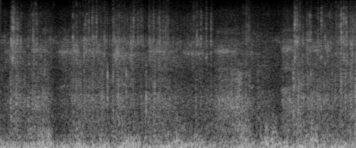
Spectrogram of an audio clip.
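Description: Wind buffets loudly past a rider in motion.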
